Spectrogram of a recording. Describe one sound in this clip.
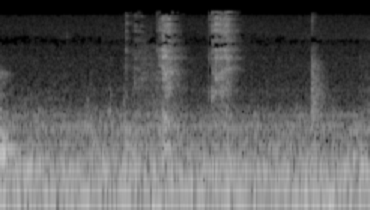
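A wire whisk scrapes against a metal pot.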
